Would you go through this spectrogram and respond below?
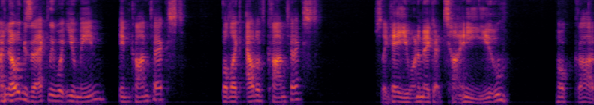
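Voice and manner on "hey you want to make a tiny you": fake cheesy flirting, louder. Joking about how a line sounds out of context: mock terrible flirting. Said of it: "a really terrible attempt at flirting".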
